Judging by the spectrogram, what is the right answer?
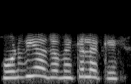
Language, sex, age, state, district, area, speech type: Punjabi, female, 18-30, Punjab, Hoshiarpur, urban, conversation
